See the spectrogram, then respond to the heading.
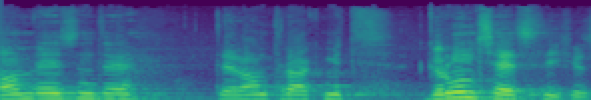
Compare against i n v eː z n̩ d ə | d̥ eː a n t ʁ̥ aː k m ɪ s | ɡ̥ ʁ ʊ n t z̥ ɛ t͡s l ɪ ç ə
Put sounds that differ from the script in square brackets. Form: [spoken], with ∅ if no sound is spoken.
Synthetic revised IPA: [a] n v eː z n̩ d ə | d̥ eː a n t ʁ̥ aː k m ɪ [t] | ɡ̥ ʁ ʊ n t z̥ ɛ t͡s l ɪ ç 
